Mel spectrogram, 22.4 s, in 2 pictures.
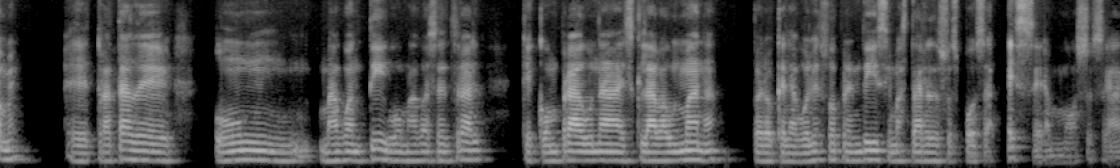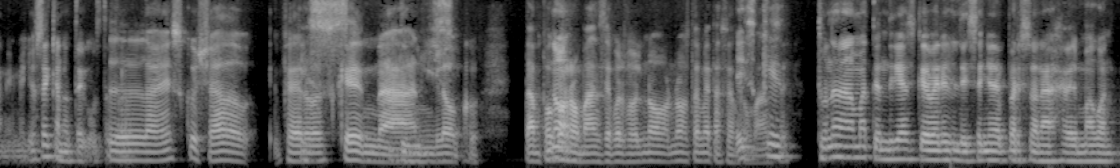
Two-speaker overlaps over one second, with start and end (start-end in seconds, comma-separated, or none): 14.2-16.0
